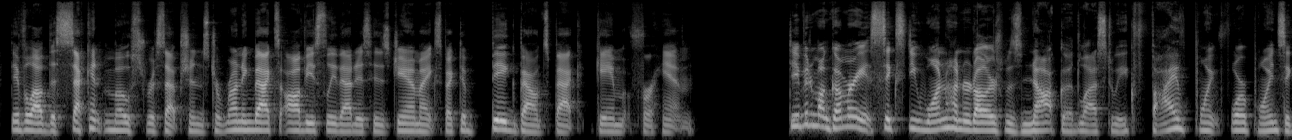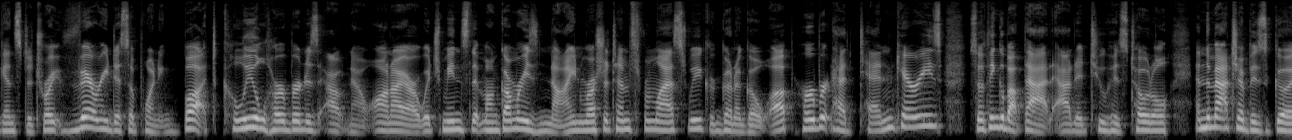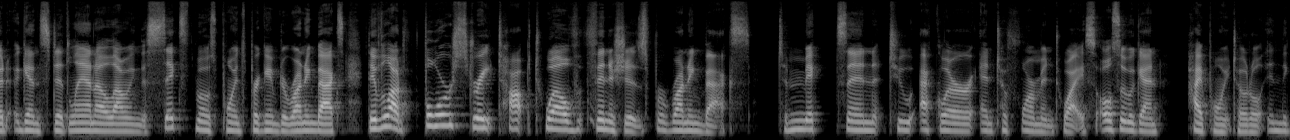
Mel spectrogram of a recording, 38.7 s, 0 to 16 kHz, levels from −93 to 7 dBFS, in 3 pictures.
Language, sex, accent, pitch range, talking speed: English, female, American, 165-205 Hz, 180 wpm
